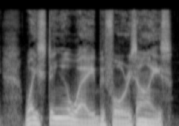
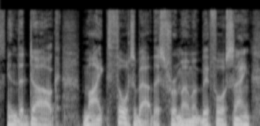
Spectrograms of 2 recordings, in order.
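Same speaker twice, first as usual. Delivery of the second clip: ordinary talk, nothing marked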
